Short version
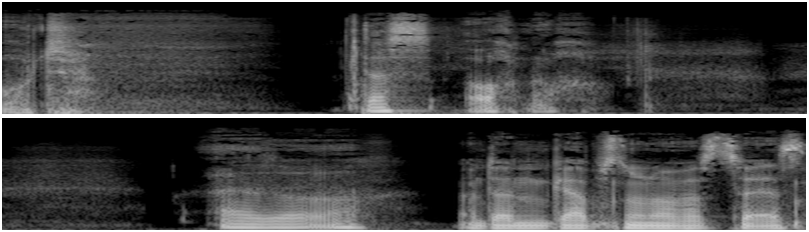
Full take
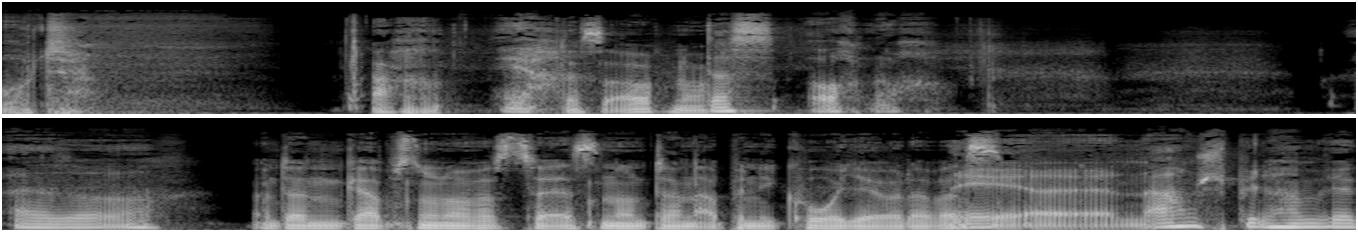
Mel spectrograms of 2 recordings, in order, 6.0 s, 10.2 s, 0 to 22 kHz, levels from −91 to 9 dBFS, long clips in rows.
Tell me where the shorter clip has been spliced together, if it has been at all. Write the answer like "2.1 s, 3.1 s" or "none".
1.3 s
